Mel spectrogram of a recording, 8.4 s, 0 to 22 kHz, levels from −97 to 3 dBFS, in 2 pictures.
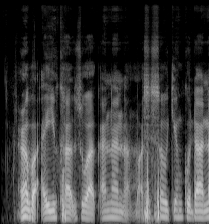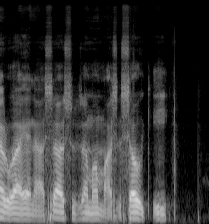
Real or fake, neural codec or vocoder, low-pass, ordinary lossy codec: fake; vocoder, 44.1 kHz, 128 mel bands, Pupu-Vocoder; 19.8 kHz; none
